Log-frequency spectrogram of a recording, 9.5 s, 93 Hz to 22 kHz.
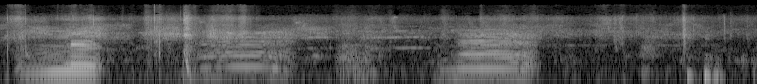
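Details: An 11-month-old Australian bull calf on a dairy farm in Pabna, Bangladesh, lows three times in steady succession, each moo lasting one to two seconds, with soft background clatter between calls.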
